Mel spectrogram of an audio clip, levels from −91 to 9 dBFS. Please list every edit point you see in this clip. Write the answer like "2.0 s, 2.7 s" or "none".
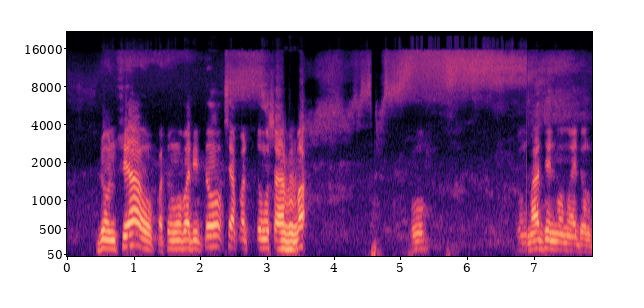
2.4 s, 6.9 s

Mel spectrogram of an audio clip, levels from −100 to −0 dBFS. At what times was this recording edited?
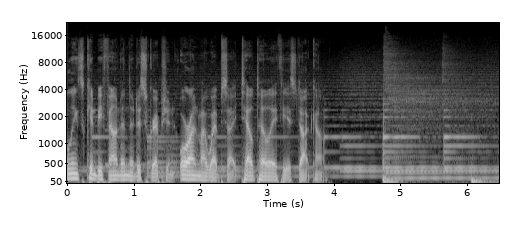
4.0 s

